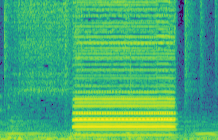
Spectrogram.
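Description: A car horn honks once, a single steady blare about a second long that starts and stops abruptly, over soft background music.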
